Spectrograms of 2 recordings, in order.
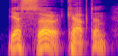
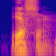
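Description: First: Bright, high eager reply; beaming. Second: Said in the usual way. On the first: A narrator's reading. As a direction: answer with a proud beaming smile. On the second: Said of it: "I said".

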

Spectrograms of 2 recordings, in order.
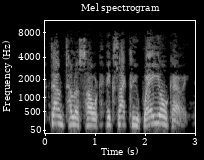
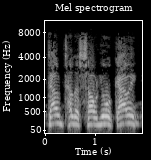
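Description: First: "where" leaned on after "exactly"; stress on where. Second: "going" given clear weight; stress on going. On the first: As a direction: pick out "where" as the contrast. Contrasts with what was meant. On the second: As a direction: land firmly on "going" as the point. Clarifies what the instruction meant. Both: A narrator's reading.

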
